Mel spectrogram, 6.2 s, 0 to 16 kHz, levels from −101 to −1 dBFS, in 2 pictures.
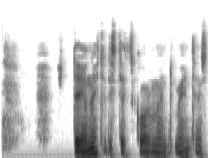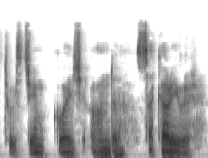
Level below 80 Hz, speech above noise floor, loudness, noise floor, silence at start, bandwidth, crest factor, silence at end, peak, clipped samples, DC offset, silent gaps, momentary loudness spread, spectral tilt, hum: -42 dBFS; 25 dB; -26 LUFS; -50 dBFS; 0.05 s; 9.2 kHz; 22 dB; 0.1 s; -6 dBFS; under 0.1%; under 0.1%; none; 12 LU; -6 dB/octave; 50 Hz at -50 dBFS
